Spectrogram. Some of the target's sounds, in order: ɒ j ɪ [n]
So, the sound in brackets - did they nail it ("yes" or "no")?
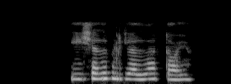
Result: no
